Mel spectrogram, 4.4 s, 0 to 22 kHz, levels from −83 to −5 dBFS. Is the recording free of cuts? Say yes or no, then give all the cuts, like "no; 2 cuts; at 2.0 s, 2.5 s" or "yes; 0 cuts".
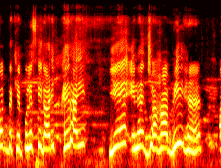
yes; 0 cuts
